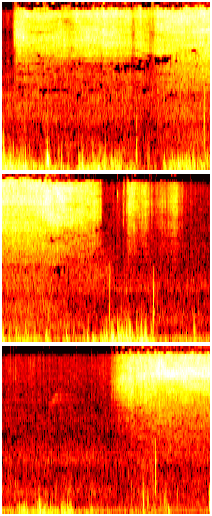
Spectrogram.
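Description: Timber rattlesnake rattling its tail: a steady high buzz for about five seconds, a brief burst, a pause of about three seconds, then the buzz starts again near the end. Low knocks and rumble sit underneath.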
